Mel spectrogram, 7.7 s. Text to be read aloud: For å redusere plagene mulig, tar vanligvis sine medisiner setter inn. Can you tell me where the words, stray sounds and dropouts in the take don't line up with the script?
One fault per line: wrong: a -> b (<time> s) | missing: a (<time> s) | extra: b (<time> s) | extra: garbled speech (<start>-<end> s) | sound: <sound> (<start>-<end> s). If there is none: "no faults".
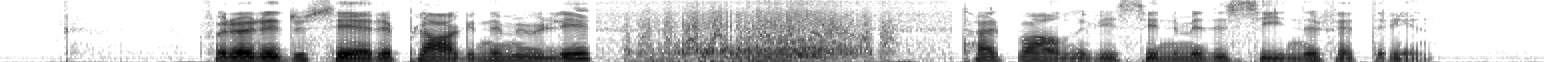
sound: squeak (3.1-4.7 s)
